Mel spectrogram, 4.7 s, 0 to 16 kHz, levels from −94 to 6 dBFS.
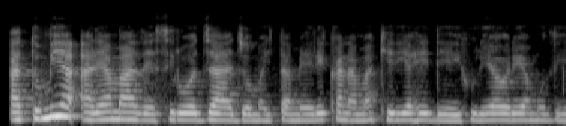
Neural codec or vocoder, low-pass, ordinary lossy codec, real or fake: none; 7.2 kHz; Opus, 24 kbps; real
